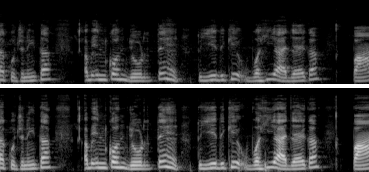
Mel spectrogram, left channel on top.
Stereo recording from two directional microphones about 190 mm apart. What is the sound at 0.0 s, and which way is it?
Speech, 35° right (ahead or behind).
